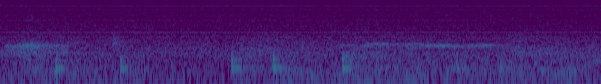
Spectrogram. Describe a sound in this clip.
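A marker squeaks and taps faintly on a whiteboard.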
